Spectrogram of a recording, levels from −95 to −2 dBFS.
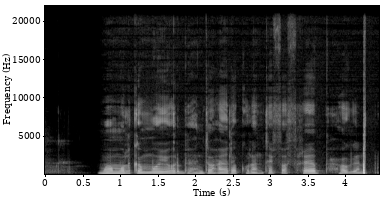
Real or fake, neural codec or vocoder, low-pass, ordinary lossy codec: real; none; none; none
